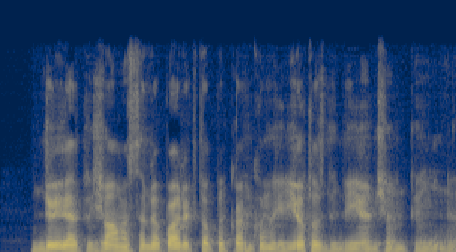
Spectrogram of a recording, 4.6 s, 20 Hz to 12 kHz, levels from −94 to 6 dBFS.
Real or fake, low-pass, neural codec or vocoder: fake; 9.9 kHz; autoencoder, 22.05 kHz, a latent of 192 numbers a frame, VITS, trained on one speaker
